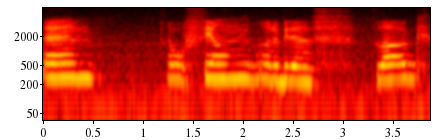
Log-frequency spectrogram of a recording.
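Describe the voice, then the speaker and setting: A woman is speaking. Her pitch is high. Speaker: artist and vlogger. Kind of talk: casual vlog monologue.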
